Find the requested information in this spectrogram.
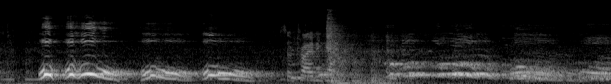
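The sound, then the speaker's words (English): A person mimics an owl, voicing a quick series of wavering hoots, followed by a brief rustling burst and more drawn-out hooting calls, while training adult volunteers how to teach children about owls. “Here she is training adult volunteers how to teach kids about owls.”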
